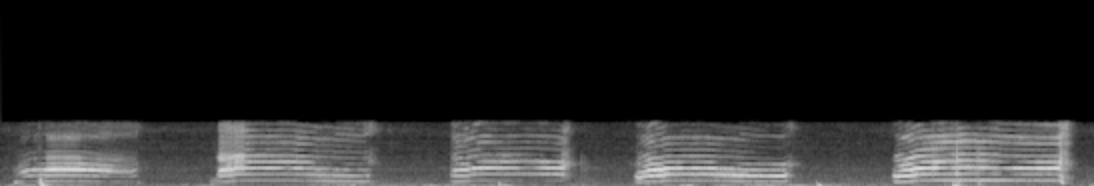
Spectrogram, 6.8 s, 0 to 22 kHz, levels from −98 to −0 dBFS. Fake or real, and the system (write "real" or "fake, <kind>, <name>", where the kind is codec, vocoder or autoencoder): fake, vocoder, Vocos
